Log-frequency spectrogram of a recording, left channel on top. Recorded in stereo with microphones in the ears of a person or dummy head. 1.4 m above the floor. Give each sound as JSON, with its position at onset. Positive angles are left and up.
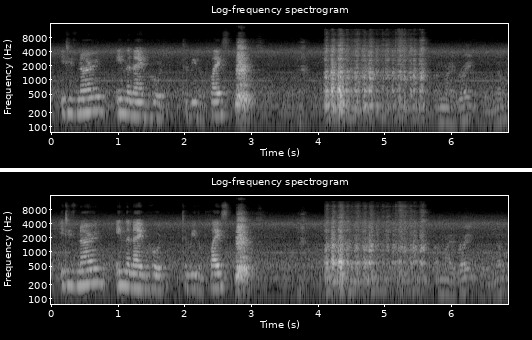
{"t": 0.1, "sound": "a woman speaking", "side_deg": -85, "distance_m": 0.7}
{"t": 2.7, "sound": "a dog barking", "side_deg": -25, "distance_m": 1.6}
{"t": 4.1, "sound": "writing", "side_deg": 30, "distance_m": 1.0}
{"t": 5.7, "sound": "a man speaking", "side_deg": -80, "distance_m": 1.0}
